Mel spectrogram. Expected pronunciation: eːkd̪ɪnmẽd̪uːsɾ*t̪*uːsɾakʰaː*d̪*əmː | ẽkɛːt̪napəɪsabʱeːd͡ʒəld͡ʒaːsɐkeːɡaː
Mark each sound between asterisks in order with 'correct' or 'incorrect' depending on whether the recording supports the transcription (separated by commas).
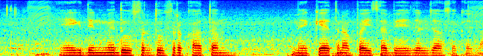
incorrect, incorrect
